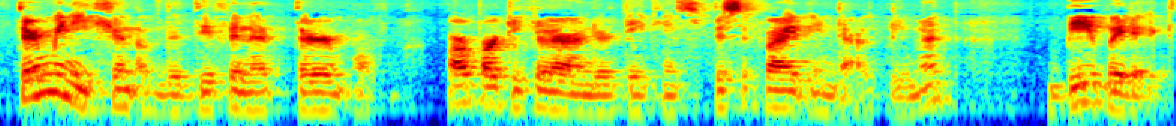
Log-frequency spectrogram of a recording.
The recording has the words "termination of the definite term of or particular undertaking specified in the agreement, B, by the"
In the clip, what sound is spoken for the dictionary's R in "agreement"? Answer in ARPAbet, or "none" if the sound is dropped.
L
